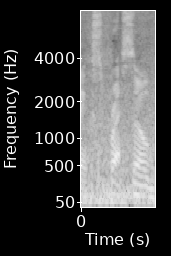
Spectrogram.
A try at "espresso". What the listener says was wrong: You're saying espresso? There's no k in it. It's just espresso.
